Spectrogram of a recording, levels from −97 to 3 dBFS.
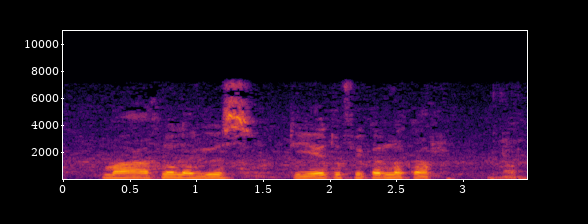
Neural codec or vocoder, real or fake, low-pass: none; real; 7.2 kHz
